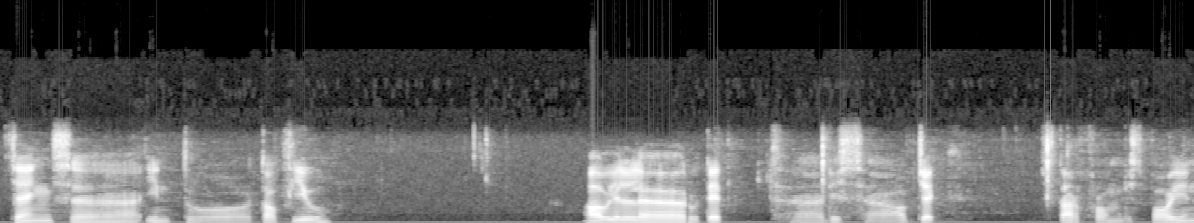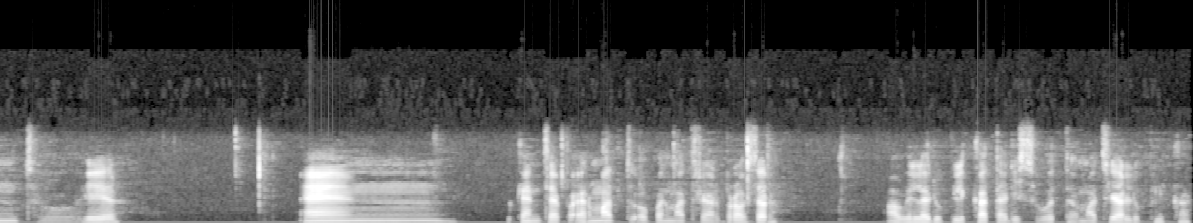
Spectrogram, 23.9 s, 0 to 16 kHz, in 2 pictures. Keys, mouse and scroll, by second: 1.3 click, 7.1-8.2 typing, 9.0 click, 10.4 space, 11.6 click, 14.6 middle click, 16.4-17.0 scroll down 1, 17.0 middle click, 17.3-19.4 typing, 21.5 right click.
